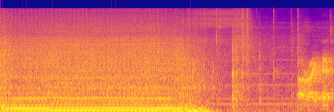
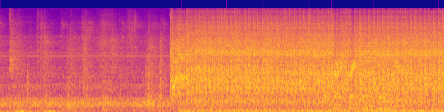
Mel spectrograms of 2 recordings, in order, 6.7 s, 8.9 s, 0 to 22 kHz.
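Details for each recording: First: 2007 Toyota Sienna 3.3 after fixing P0340 camshaft sensor fault (previously extended cranking): smooth, even idle with steady low hum, then switched off; runs normally, timing not jumped. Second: 2007 Toyota Sienna 3.3 with P0340 code, cranked while scoping cam sensor circuit: starter spins fast and even for several seconds but never catches; no cam sensor signal, 5 V reference and ground fine.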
